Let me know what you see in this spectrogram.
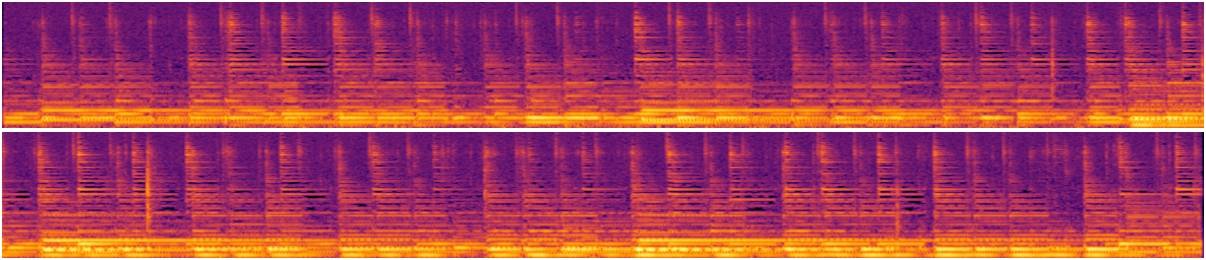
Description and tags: YHF Guitar
A collection of samples/loops intended for personal and commercial music production. For use
All compositions where written and performed by
Chris S. Bacon on Home Sick Recordings. Take things, shake things, make things.
acapella, acoustic-guitar, bass, beat, drum-beat, drums, Folk, free, guitar, harmony, indie, Indie-folk, loop, looping, loops, melody, original-music, percussion, piano, rock, samples, sounds, synth, vocal-loops, voice, whistle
